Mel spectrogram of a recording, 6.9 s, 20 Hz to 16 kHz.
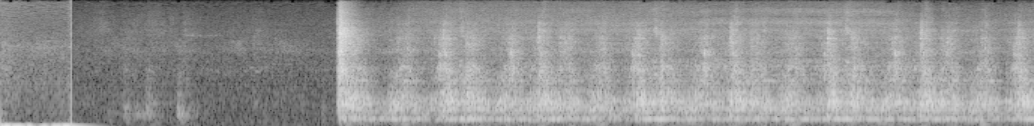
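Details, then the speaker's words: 1979 Holden HZ one-tonner ute parked for years: cranks better after fixing the battery cable, even chug about three times a second but never catches; spark at the coil but none at the plug, points gap to be reset. "right so you know it's turning over much better now though we sought out the battery cable we're getting a spark from the coil but still still no spark to a plug"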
